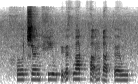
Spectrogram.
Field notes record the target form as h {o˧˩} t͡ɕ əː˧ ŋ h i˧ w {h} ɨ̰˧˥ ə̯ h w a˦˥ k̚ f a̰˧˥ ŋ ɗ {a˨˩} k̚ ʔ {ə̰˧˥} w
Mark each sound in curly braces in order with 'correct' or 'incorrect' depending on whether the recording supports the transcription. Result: incorrect, incorrect, correct, incorrect

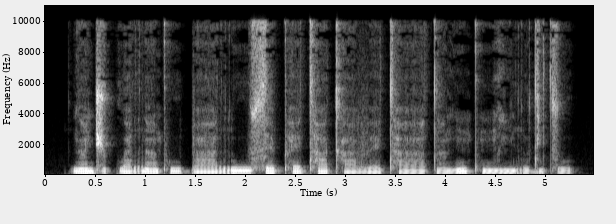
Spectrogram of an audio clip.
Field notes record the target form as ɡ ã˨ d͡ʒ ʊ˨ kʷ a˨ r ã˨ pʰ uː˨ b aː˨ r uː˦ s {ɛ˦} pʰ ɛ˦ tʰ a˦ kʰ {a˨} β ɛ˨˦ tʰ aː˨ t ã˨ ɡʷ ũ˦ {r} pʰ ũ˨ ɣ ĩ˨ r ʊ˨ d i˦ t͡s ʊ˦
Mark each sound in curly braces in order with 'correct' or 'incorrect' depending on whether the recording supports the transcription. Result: correct, correct, incorrect

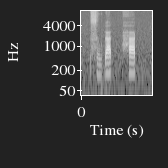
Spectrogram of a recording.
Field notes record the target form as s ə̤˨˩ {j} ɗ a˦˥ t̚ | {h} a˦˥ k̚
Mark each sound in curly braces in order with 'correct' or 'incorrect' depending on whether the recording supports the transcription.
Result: incorrect, correct

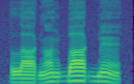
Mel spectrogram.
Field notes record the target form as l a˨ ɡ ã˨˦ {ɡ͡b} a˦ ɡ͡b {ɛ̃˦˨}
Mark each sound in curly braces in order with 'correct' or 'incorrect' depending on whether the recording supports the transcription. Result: correct, correct

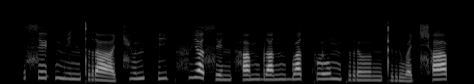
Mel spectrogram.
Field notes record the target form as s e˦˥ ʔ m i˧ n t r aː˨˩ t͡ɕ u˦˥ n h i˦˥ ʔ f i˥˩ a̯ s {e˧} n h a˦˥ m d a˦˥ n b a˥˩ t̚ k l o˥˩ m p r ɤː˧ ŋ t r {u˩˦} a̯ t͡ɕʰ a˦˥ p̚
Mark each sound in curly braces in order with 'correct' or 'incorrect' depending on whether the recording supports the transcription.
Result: correct, correct

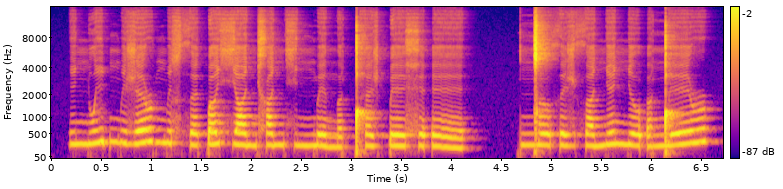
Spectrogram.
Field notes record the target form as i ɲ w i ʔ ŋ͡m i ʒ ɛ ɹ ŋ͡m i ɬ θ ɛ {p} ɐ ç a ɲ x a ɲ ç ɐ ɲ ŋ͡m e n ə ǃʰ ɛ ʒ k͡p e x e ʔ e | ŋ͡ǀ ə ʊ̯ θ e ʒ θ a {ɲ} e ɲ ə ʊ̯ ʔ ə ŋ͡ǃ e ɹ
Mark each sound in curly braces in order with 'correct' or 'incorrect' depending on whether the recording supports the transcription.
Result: incorrect, correct

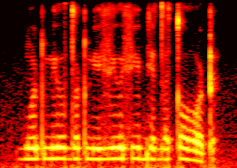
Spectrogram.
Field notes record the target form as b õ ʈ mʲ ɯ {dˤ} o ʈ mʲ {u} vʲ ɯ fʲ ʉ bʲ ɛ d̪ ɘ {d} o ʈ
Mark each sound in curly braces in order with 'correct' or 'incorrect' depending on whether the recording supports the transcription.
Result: incorrect, incorrect, incorrect

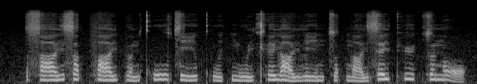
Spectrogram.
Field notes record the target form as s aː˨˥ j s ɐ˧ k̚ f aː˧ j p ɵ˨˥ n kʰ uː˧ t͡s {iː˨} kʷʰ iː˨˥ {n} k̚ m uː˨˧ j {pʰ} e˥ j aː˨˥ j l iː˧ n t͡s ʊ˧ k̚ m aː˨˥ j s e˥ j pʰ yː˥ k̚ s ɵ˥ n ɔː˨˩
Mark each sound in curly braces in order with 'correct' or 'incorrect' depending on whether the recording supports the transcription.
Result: incorrect, incorrect, incorrect

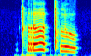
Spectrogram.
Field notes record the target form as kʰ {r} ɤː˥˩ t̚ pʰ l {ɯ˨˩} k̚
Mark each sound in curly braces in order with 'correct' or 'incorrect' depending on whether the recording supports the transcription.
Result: correct, incorrect

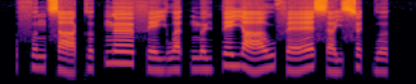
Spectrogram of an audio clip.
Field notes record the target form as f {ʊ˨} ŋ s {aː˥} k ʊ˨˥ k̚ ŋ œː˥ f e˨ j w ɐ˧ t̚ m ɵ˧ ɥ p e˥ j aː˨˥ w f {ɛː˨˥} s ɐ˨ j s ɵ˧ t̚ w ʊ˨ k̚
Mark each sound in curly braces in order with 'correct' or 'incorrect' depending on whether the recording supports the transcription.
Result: correct, incorrect, correct

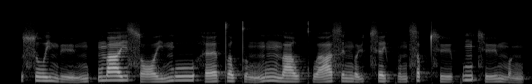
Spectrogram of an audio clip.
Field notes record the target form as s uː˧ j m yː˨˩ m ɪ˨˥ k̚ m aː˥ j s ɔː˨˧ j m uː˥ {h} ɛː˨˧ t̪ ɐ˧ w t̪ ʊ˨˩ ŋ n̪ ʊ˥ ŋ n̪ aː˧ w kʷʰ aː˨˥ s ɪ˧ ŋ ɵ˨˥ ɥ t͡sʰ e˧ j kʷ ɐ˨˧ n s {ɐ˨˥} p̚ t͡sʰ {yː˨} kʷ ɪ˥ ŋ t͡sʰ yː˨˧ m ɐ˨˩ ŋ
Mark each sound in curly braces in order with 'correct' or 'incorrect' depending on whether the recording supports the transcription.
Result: correct, incorrect, correct

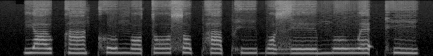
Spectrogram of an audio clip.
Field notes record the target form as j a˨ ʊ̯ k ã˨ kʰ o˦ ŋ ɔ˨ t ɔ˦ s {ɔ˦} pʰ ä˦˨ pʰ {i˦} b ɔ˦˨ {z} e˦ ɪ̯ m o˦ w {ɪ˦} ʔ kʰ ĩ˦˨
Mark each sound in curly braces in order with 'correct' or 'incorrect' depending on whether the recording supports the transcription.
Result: incorrect, correct, correct, incorrect

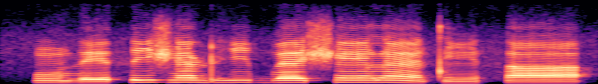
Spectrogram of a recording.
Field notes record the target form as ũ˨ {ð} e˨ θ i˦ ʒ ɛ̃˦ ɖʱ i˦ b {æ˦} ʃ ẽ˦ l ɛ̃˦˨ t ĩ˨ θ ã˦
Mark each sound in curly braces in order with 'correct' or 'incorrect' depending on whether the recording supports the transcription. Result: correct, incorrect

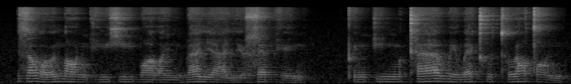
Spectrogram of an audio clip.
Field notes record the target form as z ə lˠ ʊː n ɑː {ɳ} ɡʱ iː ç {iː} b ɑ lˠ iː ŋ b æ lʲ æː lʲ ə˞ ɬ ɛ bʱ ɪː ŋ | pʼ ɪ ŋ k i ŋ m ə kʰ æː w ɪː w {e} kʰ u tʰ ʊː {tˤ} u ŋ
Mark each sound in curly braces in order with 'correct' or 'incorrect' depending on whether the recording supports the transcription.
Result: incorrect, correct, incorrect, correct

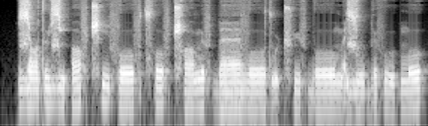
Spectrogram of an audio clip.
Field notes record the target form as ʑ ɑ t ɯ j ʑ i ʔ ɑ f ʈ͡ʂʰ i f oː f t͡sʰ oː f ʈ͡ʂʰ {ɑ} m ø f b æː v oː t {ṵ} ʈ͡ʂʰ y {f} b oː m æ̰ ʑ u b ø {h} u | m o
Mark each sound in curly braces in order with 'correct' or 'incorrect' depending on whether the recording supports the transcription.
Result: correct, correct, correct, incorrect

